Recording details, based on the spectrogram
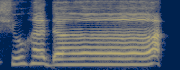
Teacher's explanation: اگر رکتے ہیں تو حمزہ کی آواز گلے میں آنی چاہیے، لیکن مد کا حق پورا ہوگا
